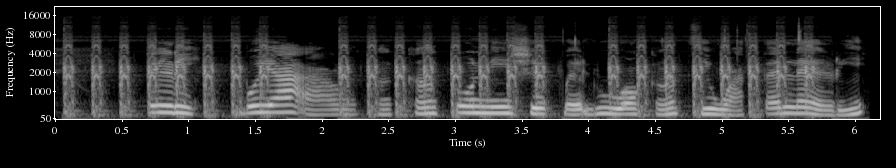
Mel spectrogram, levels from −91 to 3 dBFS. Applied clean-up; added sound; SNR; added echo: none; Printer; 10 dB; none.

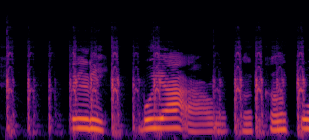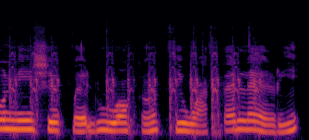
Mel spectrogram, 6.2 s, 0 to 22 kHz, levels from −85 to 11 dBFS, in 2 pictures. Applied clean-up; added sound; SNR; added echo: neural mask model RNNoise.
